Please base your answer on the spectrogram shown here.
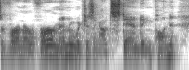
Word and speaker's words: Werner Werman: like werner werman who since he's german is actually pronounced werner vermin which is an outstanding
